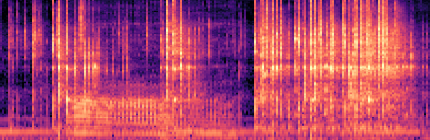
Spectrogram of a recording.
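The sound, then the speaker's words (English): Dice dropped down a dice tower during a tabletop game session: talk first, then a sudden loud burst of rattling, tumbling clatter that fills the second half. “You have to delicately drop all these dice down the dice tower.”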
